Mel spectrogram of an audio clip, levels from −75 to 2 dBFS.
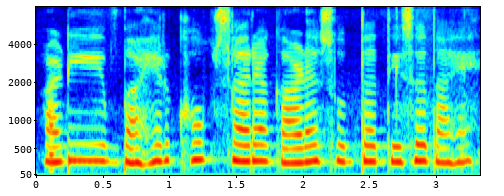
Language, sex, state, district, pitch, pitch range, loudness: Marathi, female, Maharashtra, Washim, 280 Hz, 265-285 Hz, -13 LUFS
